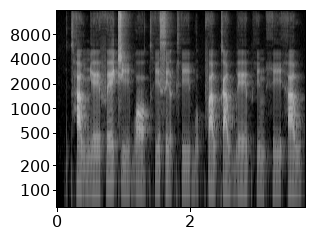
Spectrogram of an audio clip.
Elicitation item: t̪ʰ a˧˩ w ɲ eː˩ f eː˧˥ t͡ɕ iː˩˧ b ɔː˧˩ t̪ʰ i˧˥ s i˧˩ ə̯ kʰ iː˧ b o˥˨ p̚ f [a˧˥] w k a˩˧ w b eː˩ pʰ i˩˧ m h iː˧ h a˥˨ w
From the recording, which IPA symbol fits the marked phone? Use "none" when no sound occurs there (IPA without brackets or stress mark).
a˧˥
